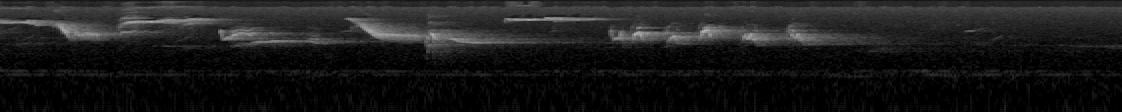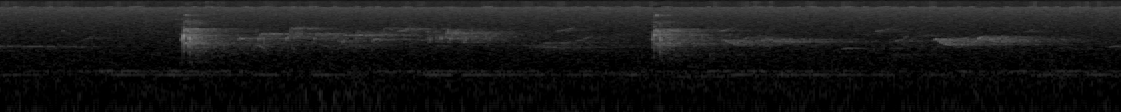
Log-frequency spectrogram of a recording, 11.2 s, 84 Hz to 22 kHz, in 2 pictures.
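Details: European robin singing at a distance in a natural reserve in early spring, temperate climate, captured with a Zoom F6 and Sennheiser MKH 8040; a run of high, varied, tinkling phrases at first, then sparse isolated notes and a faint steady hum.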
